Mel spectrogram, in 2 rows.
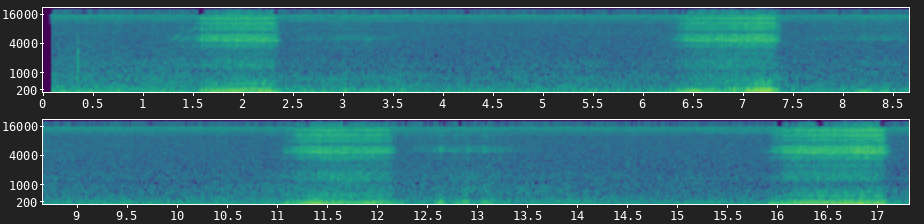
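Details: Hudson snoring loudly while asleep, filmed in low light: low rumbling snores on each breath, about 12 a minute, against steady room hiss.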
